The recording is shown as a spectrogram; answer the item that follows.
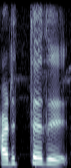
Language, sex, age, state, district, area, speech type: Tamil, female, 30-45, Tamil Nadu, Coimbatore, rural, read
